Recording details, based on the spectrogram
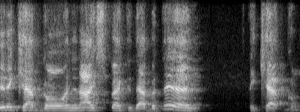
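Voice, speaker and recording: A man with an American accent speaks at a fairly high pitch and a moderate pace, with ordinary pitch variation, against a quiet background. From Texas. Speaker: vegan chef and author; guest. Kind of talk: interview.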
